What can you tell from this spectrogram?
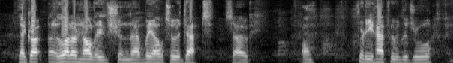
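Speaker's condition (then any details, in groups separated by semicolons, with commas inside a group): No condition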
